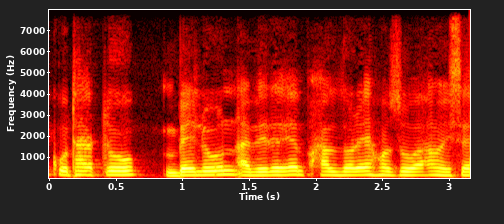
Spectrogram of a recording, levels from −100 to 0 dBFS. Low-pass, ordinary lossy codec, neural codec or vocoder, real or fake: none; none; codec, 16 kHz, 0.8 kbps, ZipCodec; fake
